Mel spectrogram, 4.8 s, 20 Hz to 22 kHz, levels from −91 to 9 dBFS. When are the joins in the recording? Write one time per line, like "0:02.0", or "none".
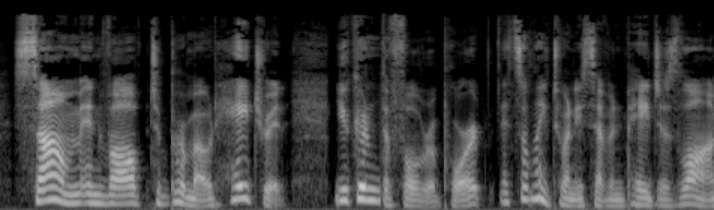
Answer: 0:01.0
0:02.2
0:02.5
